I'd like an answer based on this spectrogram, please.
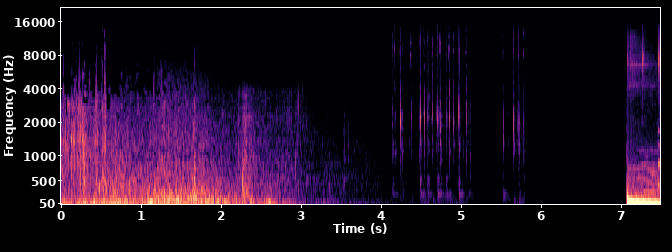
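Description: Intro sound effects: a loud rumbling boom that fades away over about three seconds, then two short runs of rapid clicks. Music with a heavy bass beat starts just before the end.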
